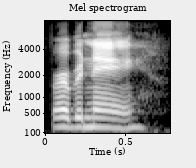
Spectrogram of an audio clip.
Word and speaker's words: Bourbonnais: Bourbonnais. Okay, why does that, like, when I look at the word, it seems like I can't pronounce it. But when you say it, it's like, oh, it's easy. Bourbonnais.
